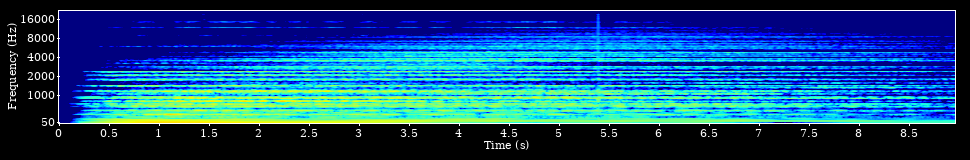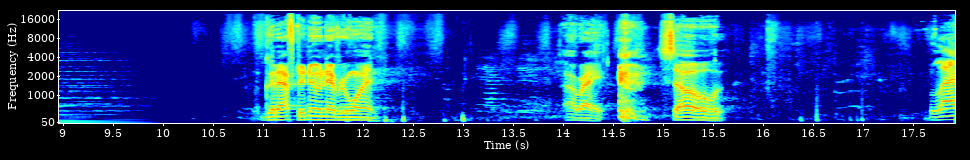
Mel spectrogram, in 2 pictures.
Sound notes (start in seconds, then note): 1.2 calm ambient music; 13.0 crowd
